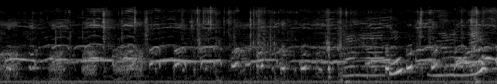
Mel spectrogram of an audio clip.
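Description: A litter of young Rottweiler puppies whining and squeaking, many short, high, overlapping calls that slide up and down in pitch.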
